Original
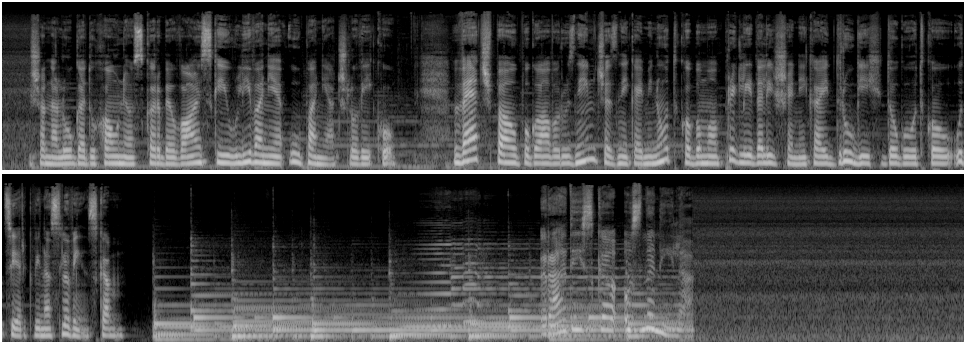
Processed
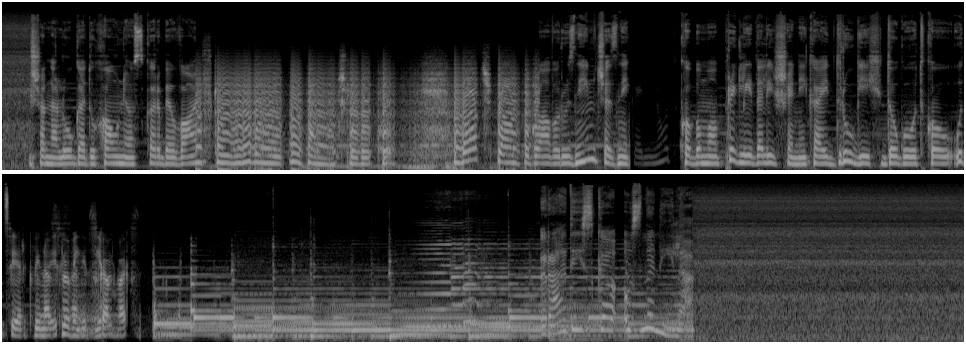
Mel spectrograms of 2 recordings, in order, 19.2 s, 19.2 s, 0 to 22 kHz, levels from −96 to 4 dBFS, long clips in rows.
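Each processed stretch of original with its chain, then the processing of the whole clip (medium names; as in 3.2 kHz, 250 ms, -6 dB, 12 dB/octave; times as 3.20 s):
1.93–5.37 s: square wave that keeps the level + low-pass 3.2 kHz 24 dB/octave + comb 2.1 ms, depth 39%
6.26–6.78 s: compression 1.5:1, threshold -33 dBFS + inverted gate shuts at -31 dBFS, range -36 dB
9.67–11.94 s: chunks repeated in reverse 266 ms, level -5.5 dB + cabinet simulation 250–3100 Hz, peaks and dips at 340 Hz -4 dB, 640 Hz +7 dB, 980 Hz -5 dB, 1.6 kHz +4 dB, 2.8 kHz -10 dB
whole clip: bass shelf 400 Hz -8.5 dB; compression 10:1, threshold -36 dBFS; trim +2.5 dB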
